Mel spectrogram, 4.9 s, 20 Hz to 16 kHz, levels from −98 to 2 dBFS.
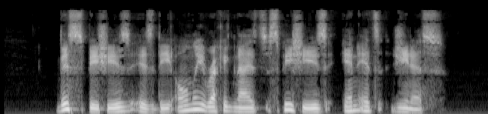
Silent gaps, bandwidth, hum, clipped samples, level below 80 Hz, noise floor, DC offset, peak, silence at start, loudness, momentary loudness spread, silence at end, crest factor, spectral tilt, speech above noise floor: none; 11.5 kHz; none; under 0.1%; -52 dBFS; -71 dBFS; under 0.1%; -2 dBFS; 0.55 s; -19 LUFS; 5 LU; 0.5 s; 18 dB; -5 dB/octave; 52 dB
